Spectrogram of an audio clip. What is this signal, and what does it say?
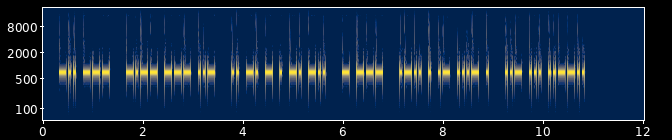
Morse code, heard as a keyed tone, about 25 wpm, 700 Hz. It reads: DO YOU INTEND TO LEAVE US?
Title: Sentences from Top 1600 Words 25wpm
